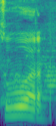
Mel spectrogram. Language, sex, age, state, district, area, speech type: Kashmiri, male, 18-30, Jammu and Kashmir, Anantnag, rural, read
